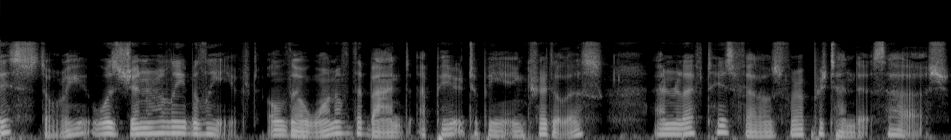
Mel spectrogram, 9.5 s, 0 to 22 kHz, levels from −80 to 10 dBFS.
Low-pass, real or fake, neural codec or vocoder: 7.2 kHz; real; none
